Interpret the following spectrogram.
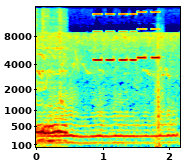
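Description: Cartoon sound effect of a wasp buzzing: a steady low hum, with a short run of high beeps about a second in.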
